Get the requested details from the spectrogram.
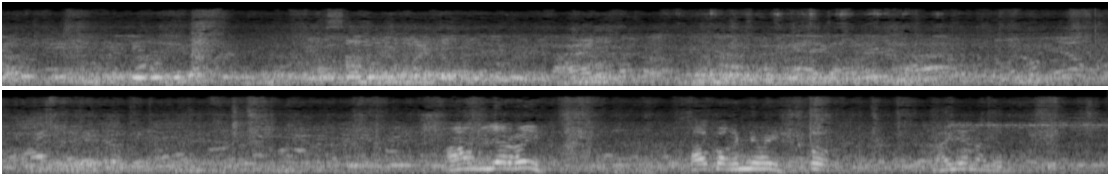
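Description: A crowd of men chatter nearby outdoors.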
